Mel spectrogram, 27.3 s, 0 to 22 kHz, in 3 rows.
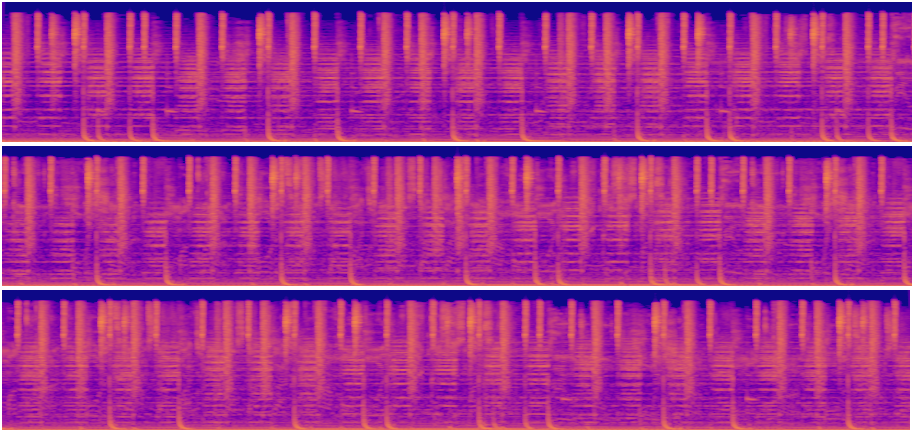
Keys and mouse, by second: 6.7 click, 12.1 click, 12.8 click, 13.6 click, 14.2 click, 23.4 click, 25.1 drag, 26.0 click, 26.4 shift+click.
